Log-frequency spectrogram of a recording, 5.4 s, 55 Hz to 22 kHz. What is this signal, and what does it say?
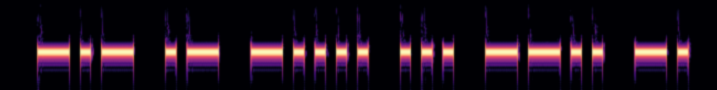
Morse code, heard as a keyed tone, about 15 wpm, 700 Hz. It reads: KA6SZN
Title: USA Callsign DE Callsign - 6 Characters - 15wpm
